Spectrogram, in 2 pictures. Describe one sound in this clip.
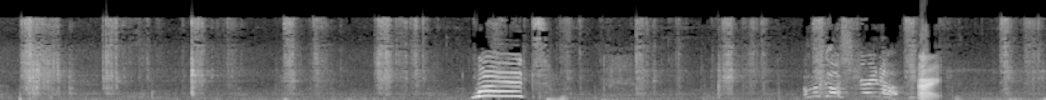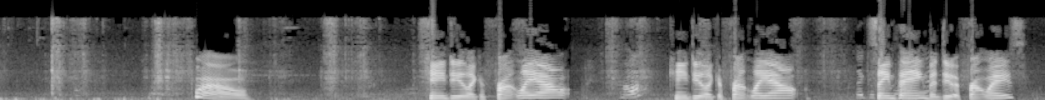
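A trampoline's springs creak and squeak as a boy bounces on it.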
